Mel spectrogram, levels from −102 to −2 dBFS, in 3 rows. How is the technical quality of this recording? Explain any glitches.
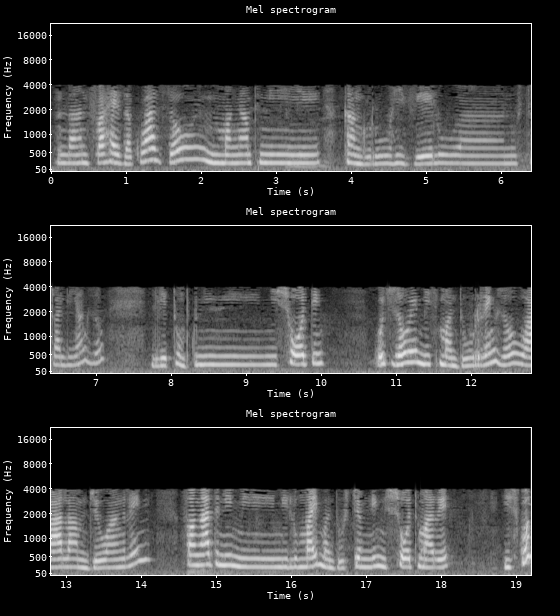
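The recording is heavily degraded by lossy coding across its whole length.

AAC compression, throughout: the sound stops dead above about 3.9 kHz, which points to a very low bitrate around 16 kbps. The likely cause is an AAC-LC encoder discarding high frequencies and coarsely quantising the rest, leaving the speech dull, smeared and fizzy on sibilants.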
